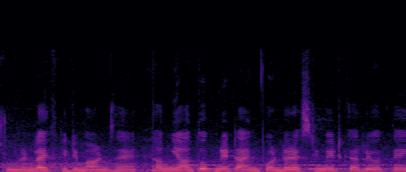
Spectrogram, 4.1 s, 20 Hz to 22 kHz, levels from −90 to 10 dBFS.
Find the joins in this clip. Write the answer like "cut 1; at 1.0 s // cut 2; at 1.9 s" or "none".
cut 1; at 1.6 s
